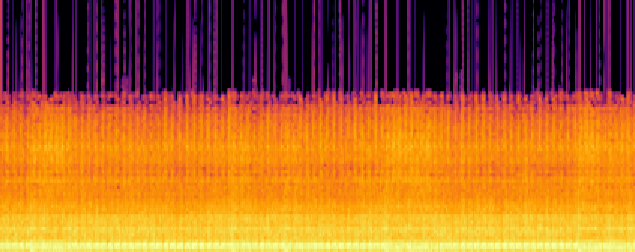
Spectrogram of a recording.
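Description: Fast, uneven chattering pulses at idle, roughly three or four a second with no steady rhythm; this engine is idling rough. Cause suspected, not confirmed.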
